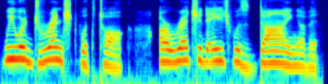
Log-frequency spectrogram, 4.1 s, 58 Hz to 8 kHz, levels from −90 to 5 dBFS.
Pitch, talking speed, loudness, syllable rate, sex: 205 Hz, 160 wpm, -18 LUFS, 4.7 syllables/s, female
